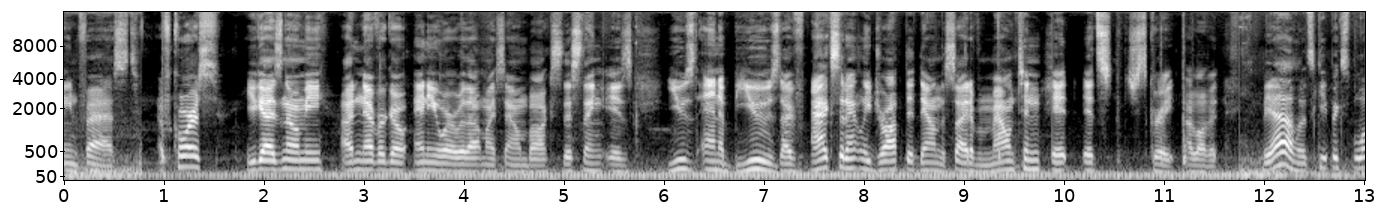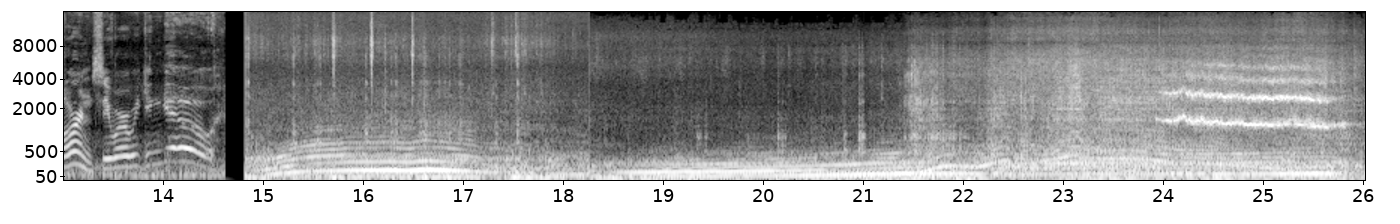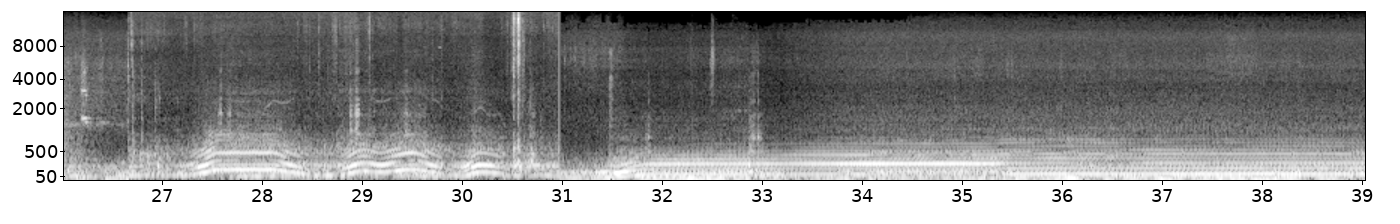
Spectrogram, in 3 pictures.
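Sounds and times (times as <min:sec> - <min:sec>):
car engine revving: 0:14.8 - 0:39.0.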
